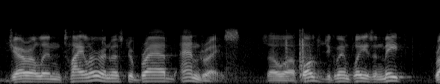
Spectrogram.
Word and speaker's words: Andres: the way you pronounce it? Andres, yes.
